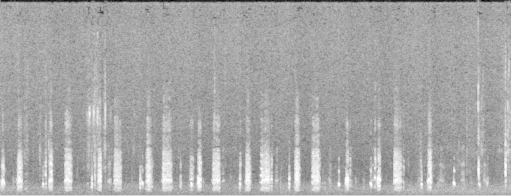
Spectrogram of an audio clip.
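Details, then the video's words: Red-legged partridge kept as a hunting decoy: a sustained string of sharp, scratchy, chattering notes delivered quickly and unevenly, some in pairs, over a low steady hum. "Perdiz con reclamo"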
